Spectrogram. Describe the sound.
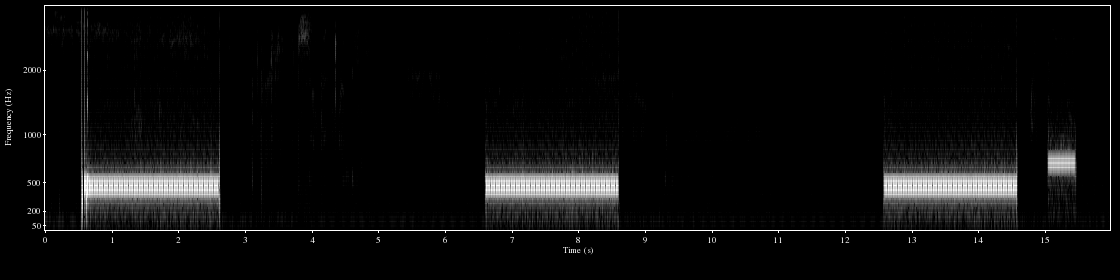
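Steady telephone line tone during a call transfer: a click, then three long, even tones of about two seconds each separated by roughly four-second silences, ending with a brief, higher-pitched beep.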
